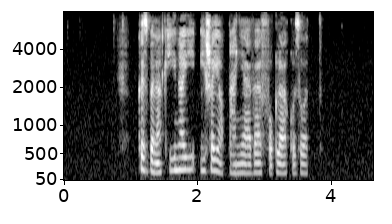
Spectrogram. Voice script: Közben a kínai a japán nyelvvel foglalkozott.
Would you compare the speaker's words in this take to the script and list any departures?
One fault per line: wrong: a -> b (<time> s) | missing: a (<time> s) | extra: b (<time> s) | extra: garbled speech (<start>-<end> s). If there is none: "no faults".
extra: és (2.0 s)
